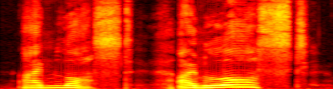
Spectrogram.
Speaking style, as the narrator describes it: wailed the voice in his brain

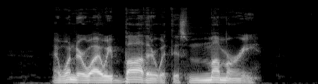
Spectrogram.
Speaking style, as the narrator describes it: grumbled Hereward

